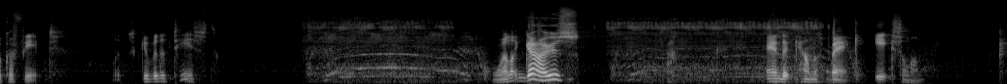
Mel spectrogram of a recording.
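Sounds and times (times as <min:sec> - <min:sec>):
stepper motor whine: 0:03.0 - 0:04.6, 0:06.0 - 0:08.5.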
